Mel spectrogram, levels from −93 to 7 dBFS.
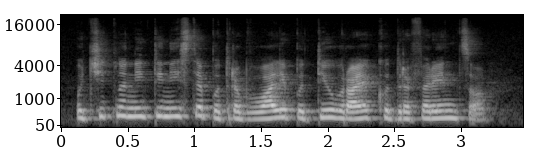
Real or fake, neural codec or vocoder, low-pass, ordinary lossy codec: real; none; 19.8 kHz; none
